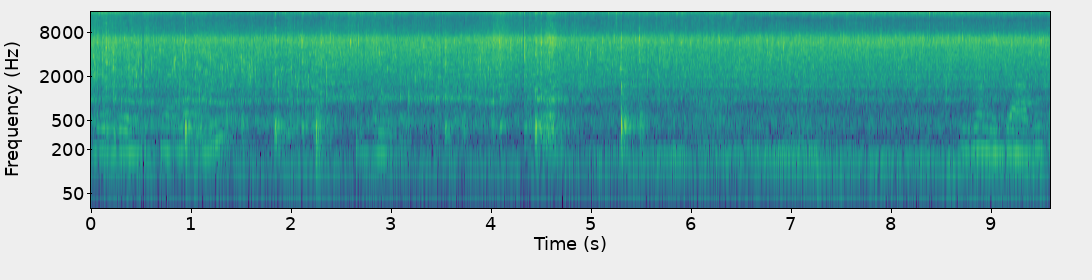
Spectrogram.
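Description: Mutton frying in a pot for aloo gosht, a steady close sizzle with scattered scraping and clinking as it is stirred.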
